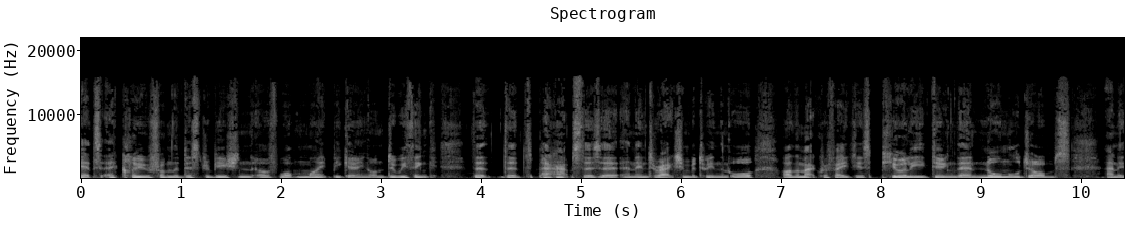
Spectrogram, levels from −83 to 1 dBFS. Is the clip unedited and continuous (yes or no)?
no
